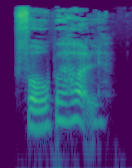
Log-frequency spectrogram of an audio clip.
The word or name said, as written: forbehold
